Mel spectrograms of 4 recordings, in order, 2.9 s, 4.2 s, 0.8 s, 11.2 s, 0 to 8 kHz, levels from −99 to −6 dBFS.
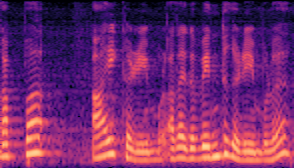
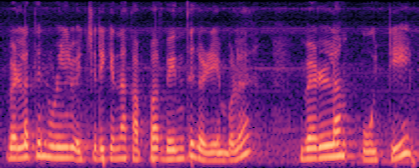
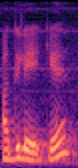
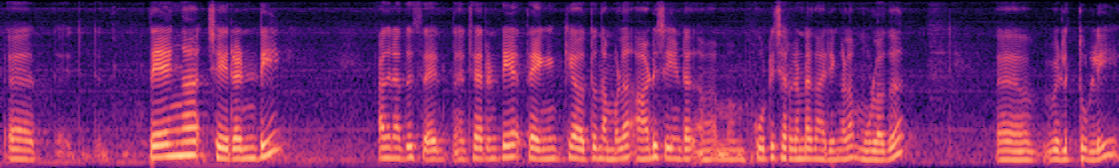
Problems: none marked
